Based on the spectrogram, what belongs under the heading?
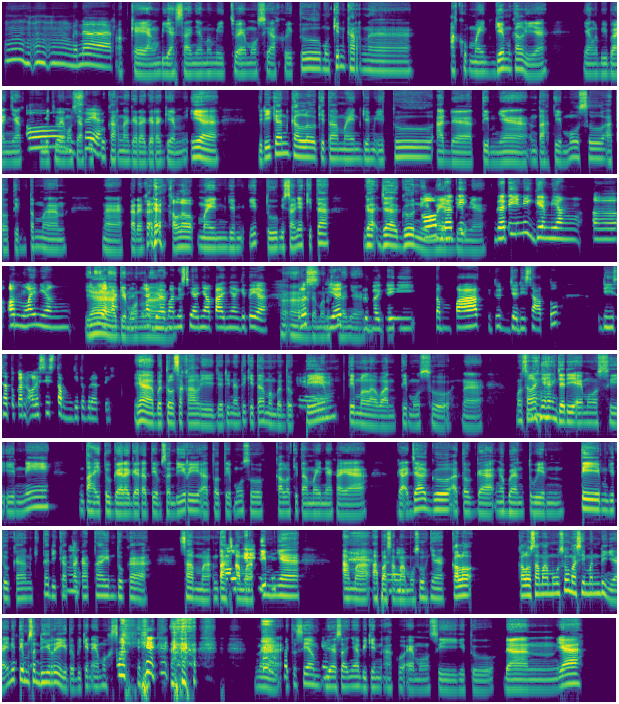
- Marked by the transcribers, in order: tapping; laughing while speaking: "kadang-kadang"; chuckle; chuckle; laughing while speaking: "emosi"; chuckle
- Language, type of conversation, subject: Indonesian, podcast, Apa yang biasanya memicu emosi kamu, dan bagaimana kamu menenangkannya?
